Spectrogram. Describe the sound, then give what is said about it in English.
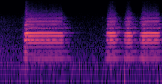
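A loud, bright trumpet blast holds for about half a second, then after a pause three shorter blasts follow in quick succession, all on the same brassy pitch with no voices. “So may we hear the fifth trumpet of truth, please.”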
